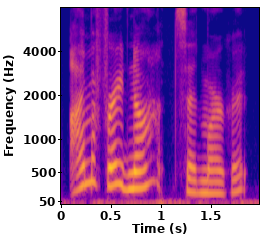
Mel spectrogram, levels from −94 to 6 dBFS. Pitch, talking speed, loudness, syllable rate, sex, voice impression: 245 Hz, 150 wpm, -18 LUFS, 5.0 syllables/s, female, feminine, adult-like, slightly soft, slightly intellectual, slightly calm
